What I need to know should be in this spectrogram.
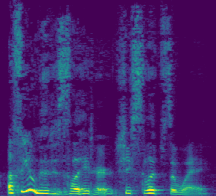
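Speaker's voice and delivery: normal talking voice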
